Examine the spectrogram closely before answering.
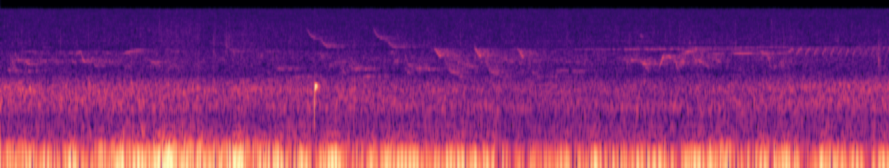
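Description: Songbirds chirping in the woods, with quick falling whistles a few seconds in and a rapid trill near the end, over a steady low rumble. One brief click sounds about three seconds in.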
